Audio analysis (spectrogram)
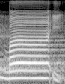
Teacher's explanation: dibaca panjang boleh 4 atau 5 harakat harus konsisten dengan nafas kemudian Ma dibaca panjang Karena di sini ada Mad Thobi'i sesudahnya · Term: mad wajib muttasil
